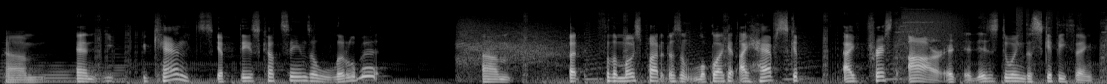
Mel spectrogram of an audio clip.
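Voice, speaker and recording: A man's voice: on the high side, sing-song, unhurried. A man giving casual live commentary while playing a video game, with wry asides and broken-off sentences. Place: gaming marathon event, streamed. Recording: game music behind the voice. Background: video game music.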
